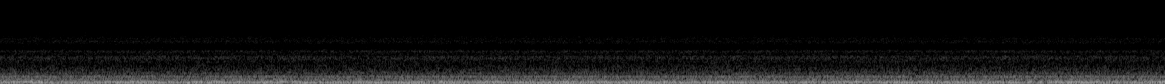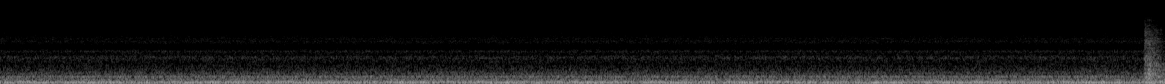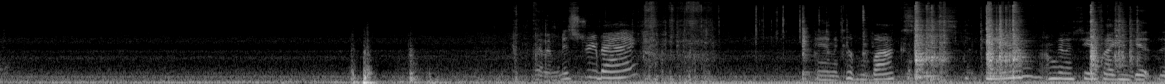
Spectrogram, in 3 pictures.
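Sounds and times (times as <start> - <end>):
sharp thump: 23.1 - 23.7
vehicle engine rumbling: 26.8 - 34.9.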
